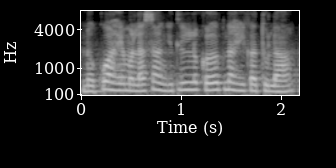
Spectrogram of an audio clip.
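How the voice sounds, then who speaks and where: A woman's voice: on the high side, fairly even intonation, a little fast, close to an everyday voice. Woman reading as a fierce young woman, angry and accusing, storybook style. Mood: furious. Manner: heated, accusing.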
